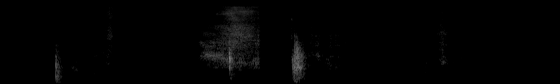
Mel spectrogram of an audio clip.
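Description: Paper pages of a hardcover picture book being turned by hand: a soft swish of paper about two seconds in, with light clicks and taps of the book being handled.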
